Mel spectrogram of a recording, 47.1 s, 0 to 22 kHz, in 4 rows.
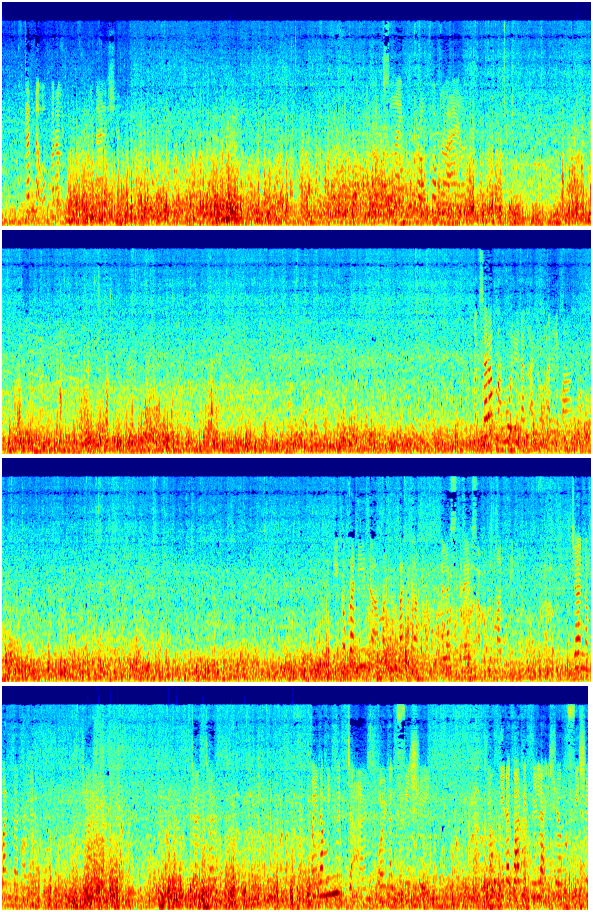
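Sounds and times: small waves washing on rocks: 0.0s - 47.0s
wind buffeting microphone: 0.0s - 47.0s.

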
